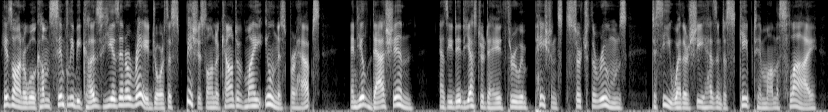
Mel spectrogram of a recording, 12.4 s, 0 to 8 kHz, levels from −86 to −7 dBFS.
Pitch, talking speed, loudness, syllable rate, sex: 145 Hz, 210 wpm, -18 LUFS, 5.4 syllables/s, male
